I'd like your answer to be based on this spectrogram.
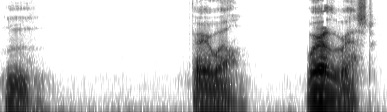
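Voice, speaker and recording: Man playing a stern, low-voiced warrior monk. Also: lively intonation, slow, husky, exaggerated voice. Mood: stern, skeptical. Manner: terse, grave, pressing. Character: stern, skeptical warrior monk questioning his brothers. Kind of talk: dramatic storybook reading.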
